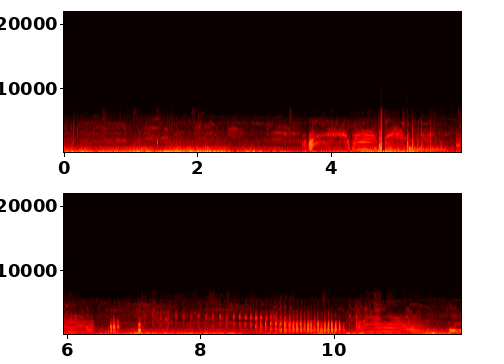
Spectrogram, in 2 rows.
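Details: Royal albatrosses at a stressful group gathering and fight near a nest with a chick, New Zealand, 7:42 pm, 27 January 2021, live nest camera: arched, nasal harmonic cries in bursts with clattering and heavy low wind rumble.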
